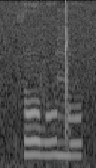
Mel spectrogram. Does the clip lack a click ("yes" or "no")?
no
